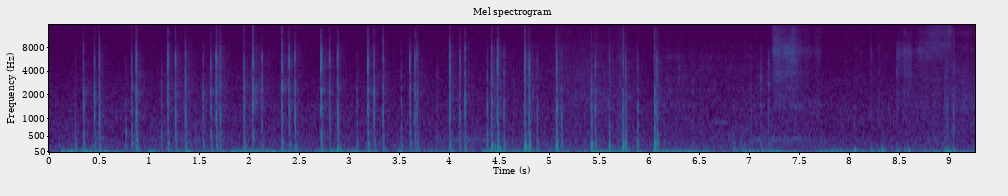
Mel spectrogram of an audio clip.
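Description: A single black patent leather high-heel sandal with a beige insole is held in one hand while long nails tap and scratch its glossy straps. Quick, dry clicking taps come in a rapid, uneven stream over a low background rumble. Near the end, softer, hissy scratching strokes take over.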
